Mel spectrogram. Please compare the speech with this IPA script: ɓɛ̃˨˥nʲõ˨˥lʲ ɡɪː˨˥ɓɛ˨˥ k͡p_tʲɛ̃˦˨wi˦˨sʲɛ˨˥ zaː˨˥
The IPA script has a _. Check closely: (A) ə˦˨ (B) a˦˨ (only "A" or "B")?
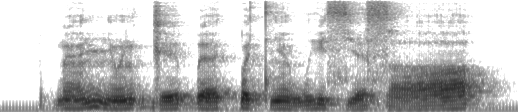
A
